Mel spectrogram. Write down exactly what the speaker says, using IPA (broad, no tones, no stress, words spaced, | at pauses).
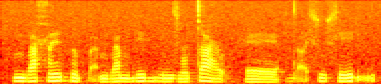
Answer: mbaħɛ̃kɐ̃ pa̰mbambebu nzɐ̃tˤiʕṵ hɛ | dˤḛsu sẽɗṵ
